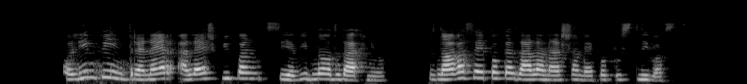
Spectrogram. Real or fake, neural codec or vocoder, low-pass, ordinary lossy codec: fake; vocoder, 44.1 kHz, 128 mel bands, Pupu-Vocoder; 7.2 kHz; none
